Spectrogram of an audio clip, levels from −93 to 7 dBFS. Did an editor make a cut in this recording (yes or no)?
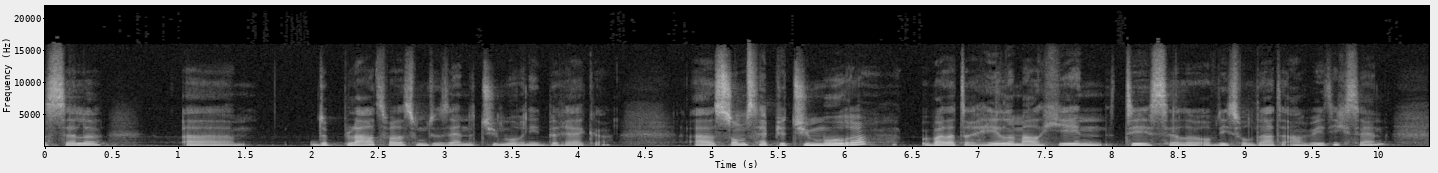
no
